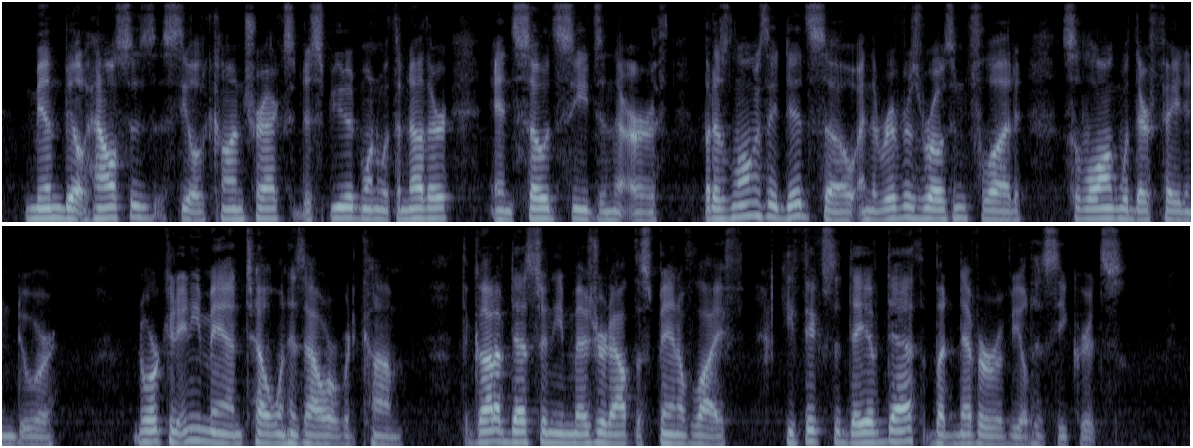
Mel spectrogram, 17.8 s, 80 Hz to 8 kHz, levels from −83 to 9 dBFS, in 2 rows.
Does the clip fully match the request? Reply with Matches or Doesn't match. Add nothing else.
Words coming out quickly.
Matches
